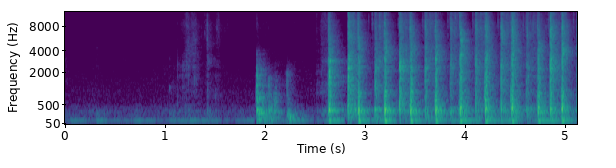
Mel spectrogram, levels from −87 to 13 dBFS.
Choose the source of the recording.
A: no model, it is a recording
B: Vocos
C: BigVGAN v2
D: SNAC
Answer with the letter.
A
